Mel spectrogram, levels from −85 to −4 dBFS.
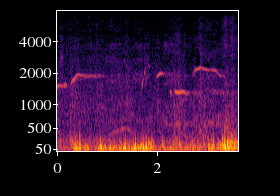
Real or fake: real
